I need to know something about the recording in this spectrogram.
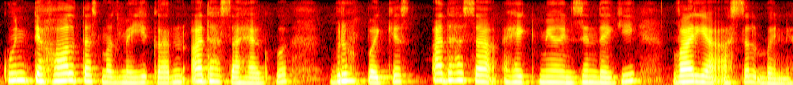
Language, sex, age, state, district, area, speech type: Kashmiri, female, 30-45, Jammu and Kashmir, Baramulla, rural, spontaneous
